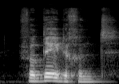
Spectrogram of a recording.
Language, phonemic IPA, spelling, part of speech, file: Dutch, /vərˈdedəɣənt/, verdedigend, verb / adjective, Nl-verdedigend.ogg
- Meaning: present participle of verdedigen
